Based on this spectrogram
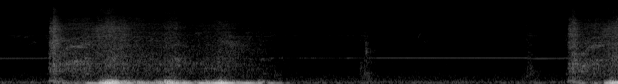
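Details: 1987 Ferrari Mondial 3.2, cold engine: two bursts of slow, labored cranking with no catch; hard cold start because the cold start injector gets no power, its wire having been removed from the starter switch connector.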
